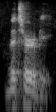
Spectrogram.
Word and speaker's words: Viterbi: Adam, let me be the first to tell you that Viterbi is pronounced Viterbi.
